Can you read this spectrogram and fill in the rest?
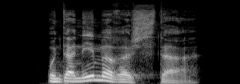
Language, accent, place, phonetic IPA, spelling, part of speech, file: German, Germany, Berlin, [ʊntɐˈneːməʁɪʃstɐ], unternehmerischster, adjective, De-unternehmerischster.ogg
- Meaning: inflection of unternehmerisch: 1. strong/mixed nominative masculine singular superlative degree 2. strong genitive/dative feminine singular superlative degree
